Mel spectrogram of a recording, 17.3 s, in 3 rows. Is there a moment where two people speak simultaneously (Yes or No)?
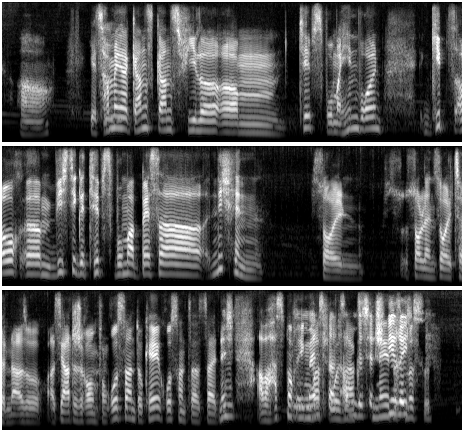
Yes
